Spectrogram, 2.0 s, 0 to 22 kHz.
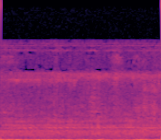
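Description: Riding noise from an e-bike rolling along a paved path at about 20 mph: a steady low rumble of wind buffeting the microphone, with tyre noise on the pavement.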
